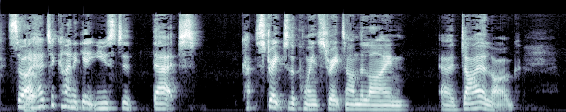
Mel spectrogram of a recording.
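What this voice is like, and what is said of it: South African accent. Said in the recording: “with a South African accent, you are constantly asked, oh, you're from the UK. Oh, you're from Australia.”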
